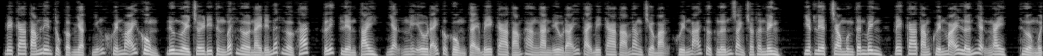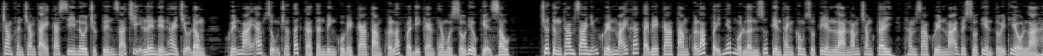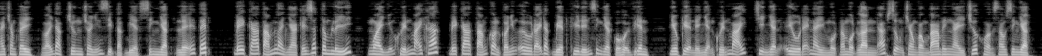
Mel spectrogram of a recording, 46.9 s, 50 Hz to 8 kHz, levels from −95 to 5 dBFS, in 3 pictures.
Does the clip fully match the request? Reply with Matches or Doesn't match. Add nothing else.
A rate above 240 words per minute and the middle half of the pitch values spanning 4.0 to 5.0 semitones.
Matches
